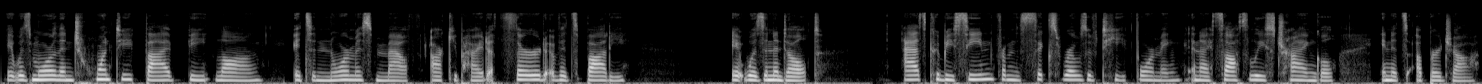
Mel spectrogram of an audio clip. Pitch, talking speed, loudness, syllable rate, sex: 195 Hz, 160 wpm, -17 LUFS, 4.4 syllables/s, female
